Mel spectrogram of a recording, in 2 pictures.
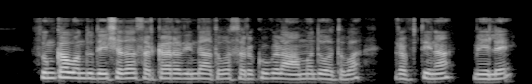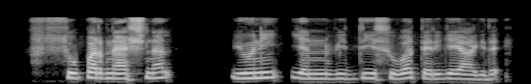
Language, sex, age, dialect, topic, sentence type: Kannada, male, 18-24, Mysore Kannada, banking, statement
